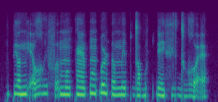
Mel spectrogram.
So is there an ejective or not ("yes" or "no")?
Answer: no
